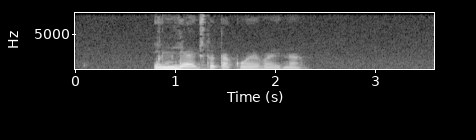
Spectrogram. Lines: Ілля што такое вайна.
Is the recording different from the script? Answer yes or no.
no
